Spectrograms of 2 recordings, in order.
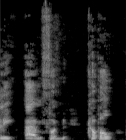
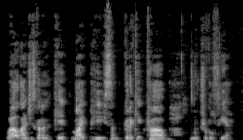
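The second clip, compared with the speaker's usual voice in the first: smooth, calm, easygoing, unbothered and innocent voice; 3 semitones higher than usual. Imitating a calm, innocent show character: smooth, innocent voice. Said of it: "He's got that smooth voice".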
